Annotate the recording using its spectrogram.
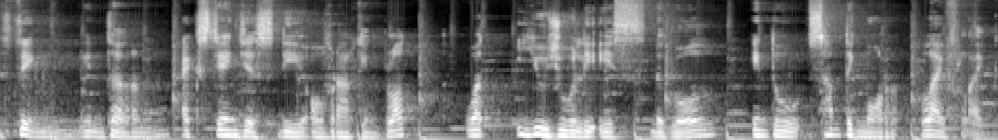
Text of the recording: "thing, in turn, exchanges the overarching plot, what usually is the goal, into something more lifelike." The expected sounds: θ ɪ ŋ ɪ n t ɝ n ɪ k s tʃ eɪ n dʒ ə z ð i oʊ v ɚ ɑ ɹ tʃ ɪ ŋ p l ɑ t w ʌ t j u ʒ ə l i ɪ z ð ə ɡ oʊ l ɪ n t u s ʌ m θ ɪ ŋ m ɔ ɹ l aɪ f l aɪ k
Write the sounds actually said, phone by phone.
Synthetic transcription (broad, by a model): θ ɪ ŋ ɪ n t ɝ n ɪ k s tʃ eɪ n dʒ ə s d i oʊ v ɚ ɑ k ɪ ŋ p l ɑ t w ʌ t j u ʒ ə l i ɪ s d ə ɡ oʊ l ɪ n t u s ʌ m t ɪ ŋ m ɔ ɹ l aɪ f l aɪ k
